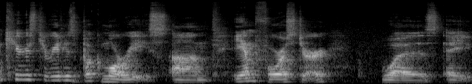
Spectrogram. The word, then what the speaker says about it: Maurice: about a gay relationship it's called maurice i've heard people pronounce it morris like if i enjoy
